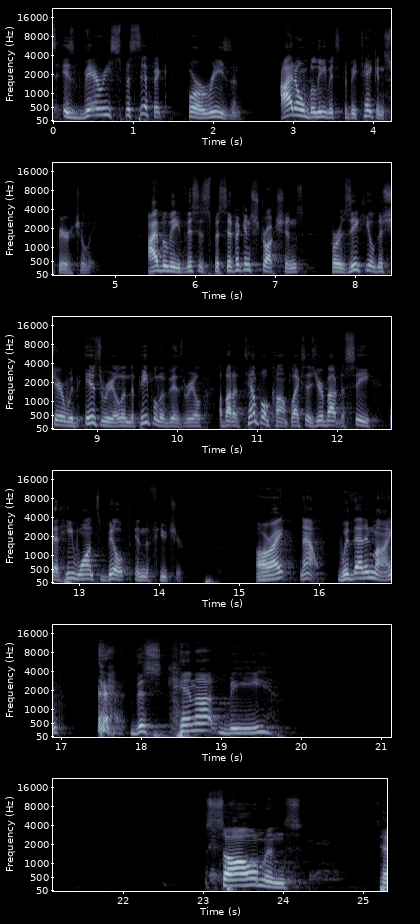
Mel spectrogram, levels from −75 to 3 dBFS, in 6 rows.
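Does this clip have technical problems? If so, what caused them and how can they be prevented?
Yes. From 17.99 s to the end at 25.31 s, the speech abruptly slows to about 0.57 times its pace while pitch holds steady. This is likely a time-stretched section, padded by repeating short slices. Fit timing by editing content, not by stretching.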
